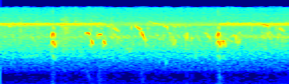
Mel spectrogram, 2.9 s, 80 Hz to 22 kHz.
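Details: Oriental pratincoles in Pingtung County, Taiwan, recorded 20 April 2017, giving short sharp chirping notes in scattered bursts, with a steady high-pitched insect-like whine throughout.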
